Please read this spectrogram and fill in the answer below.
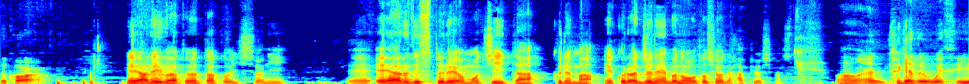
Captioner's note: speaking japanese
